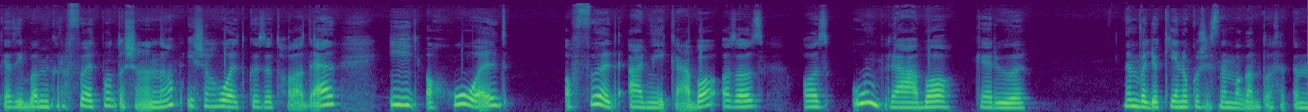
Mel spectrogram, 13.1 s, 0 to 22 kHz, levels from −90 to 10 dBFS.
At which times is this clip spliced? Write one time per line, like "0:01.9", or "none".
none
